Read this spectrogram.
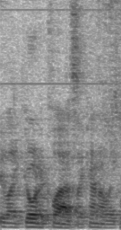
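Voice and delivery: ordinary talk

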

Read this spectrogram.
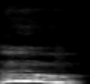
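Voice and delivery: high, loud cry of joy, slowing on the last word; thrilled exclamation. Real, not acted. Tarot reader cheering her viewer's blessed cards, overjoyed. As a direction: burst out in delight at the cards.

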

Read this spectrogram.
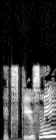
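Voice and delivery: mild, rising innocent question. A narrator's reading. Little brother answering accusing mom, innocent. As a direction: play innocent, voice lifting. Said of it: "gazed up at her innocently".

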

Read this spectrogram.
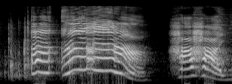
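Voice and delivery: mock them for falling in; taunting. Sister taunting sibling.

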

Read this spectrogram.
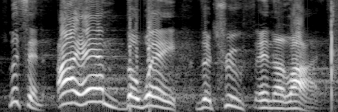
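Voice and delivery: Jesus firmly answering Thomas; strong, forceful. Acted. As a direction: proclaim it with full force. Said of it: "And he was strong about that".

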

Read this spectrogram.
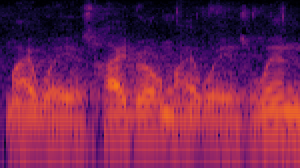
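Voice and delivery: ordinary talk, nothing marked

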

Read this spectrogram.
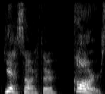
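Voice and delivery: loud, cutting confirmation; furious wife, words punched out; flashing anger. A narrator's reading. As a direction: fire back at the guilty husband. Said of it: "her eyes flashing".

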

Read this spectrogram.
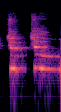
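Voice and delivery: very high imitation train whistle; light, high-pitched train noise; high choo-choo whistle. Shown as a demonstration. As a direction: toot a high sung choo-choo.

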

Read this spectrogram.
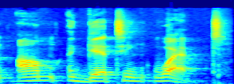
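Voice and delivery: extremely slow, words drawn out; very slow model. Shown as a demonstration. Teacher modelling the phrase first very slowly. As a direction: stretch the phrase out for learners. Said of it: "এটাকে আপনি বলবেন".

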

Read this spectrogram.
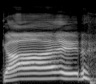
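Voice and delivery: loud, high call for help; retold calling out. Stranded climbers summoning the guide, calling out.

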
